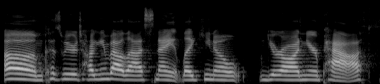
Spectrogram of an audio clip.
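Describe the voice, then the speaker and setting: Smooth-voiced young woman co-hosting a podcast. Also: medium pitch, normal speed. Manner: chatty, laughs often, animated when retelling. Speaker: podcast co-host. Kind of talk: casual chat.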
